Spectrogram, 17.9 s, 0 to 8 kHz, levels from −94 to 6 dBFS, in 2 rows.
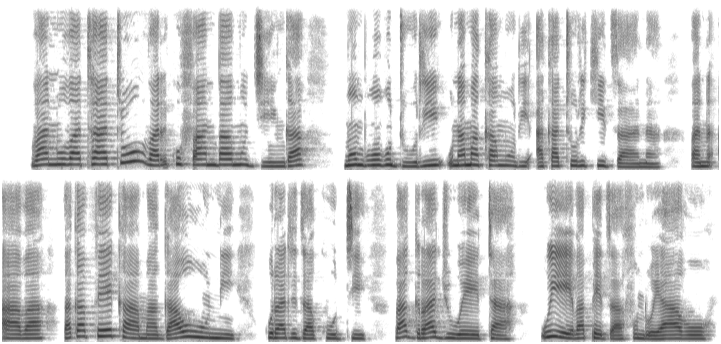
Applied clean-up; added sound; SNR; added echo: none; none; none; none.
